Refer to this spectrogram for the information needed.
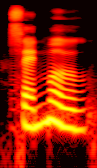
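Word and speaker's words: xén mờ (神马): Sao thần mã nhỏ hơn lớn hơn, từ này đọc là, xén mờ, đồng âm với từ nhỏ hơn lớn hơn, sờ hên mê sờ hên ma, nghĩa là, cái gì?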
